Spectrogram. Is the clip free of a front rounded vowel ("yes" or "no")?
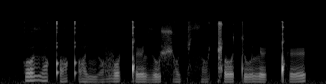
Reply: no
